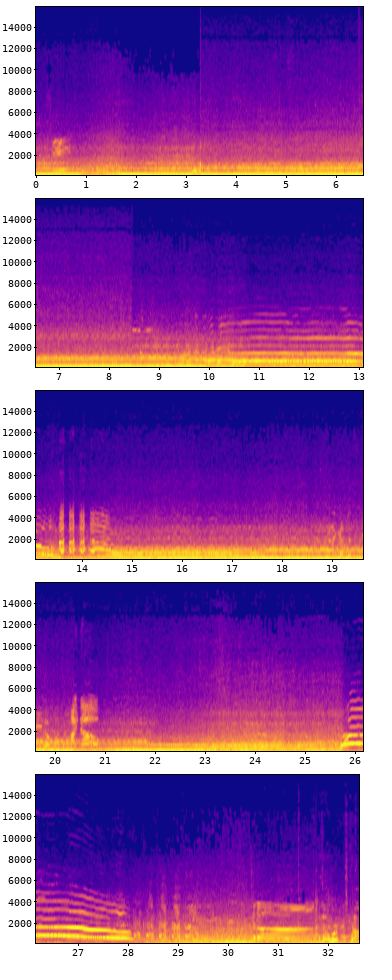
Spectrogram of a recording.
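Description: Amphicar's four-cylinder engine running steadily as the amphibious car motors across the water, its drone stepping in pitch twice in the first seven seconds. Two long high calls that slide down at their ends stand out over it, one about ten seconds in and one near the end.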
